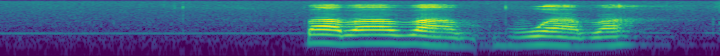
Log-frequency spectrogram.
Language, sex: Northern Sotho, female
